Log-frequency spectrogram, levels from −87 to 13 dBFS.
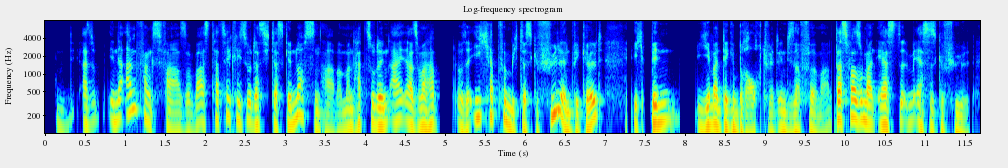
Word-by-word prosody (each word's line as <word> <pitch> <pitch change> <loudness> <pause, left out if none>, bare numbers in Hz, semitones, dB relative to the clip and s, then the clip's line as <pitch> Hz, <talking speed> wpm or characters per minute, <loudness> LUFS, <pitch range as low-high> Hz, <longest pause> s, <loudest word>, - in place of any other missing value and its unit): N 125 -2 -12
d 195 - -21
also, 150 +2 -5
in 165 -3 -3
der 185 - -2
Anfangsphase 125 - -3
war's 155 +2 -2
tatsächlich 170 -1 -4
so, 165 - 0
dass 140 -2 0
ich - - -10
das - - -2
genossen 150 - -1
habe. 105 +1 -8
Man 125 +1 -3
hat 145 +2 -5
so - - -2
den 135 +1 +6
Ei 160 +3 -2
also, 135 -3 +1
man 135 - +3
hat 145 -1 -2 0.2
oder 120 +5 -2
ich 185 0 0
habe 190 -1 -1
für 175 - +2
mich 120 -7 0
das 115 -1 -1
Gefühl 220 +4 +3
entwickelt: 110 - +4 0.3
„Ich - - -6
bin 160 +4 +4 0.2
jemand, 135 +1 +2
der 125 - +4
gebraucht 110 -3 -3
wird 105 +2 -8
in 120 -2 -1
dieser 105 0 -3
Firma.“ 115 +1 -5
Das 170 +1 +5
war 185 - +10
so 170 - +3
mein 150 -3 +4
erste 145 +3 +1
1. 125 -6 -4
Gefühl. 105 -6 -6
140 Hz, 235 wpm, -24 LUFS, 115-165 Hz, 0.3 s, war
